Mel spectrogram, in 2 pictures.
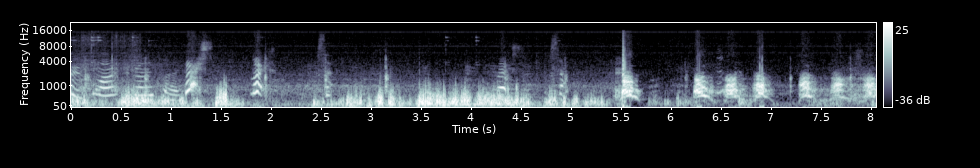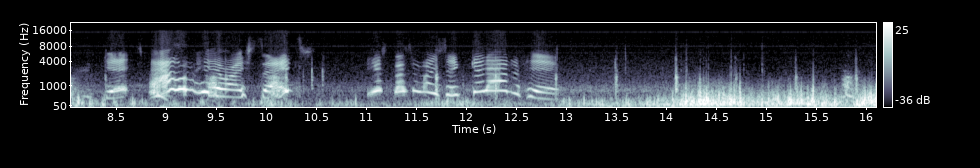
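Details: Weimaraner dog at a local park, unsure of a stunt kite and barking a lot, which it rarely does: bursts of short harmonic barks, then drawn-out arching yelping barks midway, over wind rumble with human voices throughout.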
